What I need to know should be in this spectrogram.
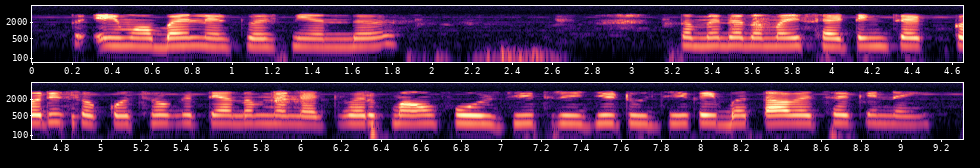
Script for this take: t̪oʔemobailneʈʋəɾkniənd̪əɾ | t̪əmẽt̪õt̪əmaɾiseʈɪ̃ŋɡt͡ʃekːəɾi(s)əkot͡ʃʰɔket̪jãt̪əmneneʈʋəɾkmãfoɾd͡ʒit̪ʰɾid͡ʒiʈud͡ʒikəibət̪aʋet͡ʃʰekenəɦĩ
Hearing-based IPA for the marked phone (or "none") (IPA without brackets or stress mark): ʃ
